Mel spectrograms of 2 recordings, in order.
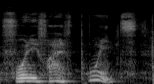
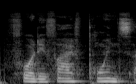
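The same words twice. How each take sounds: First: Slow, drawn-out disbelieving echo; surprised echo. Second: Said in the usual way. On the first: Acted. Dad reacting to his son's score, surprised. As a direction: stretch it out, taken aback.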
